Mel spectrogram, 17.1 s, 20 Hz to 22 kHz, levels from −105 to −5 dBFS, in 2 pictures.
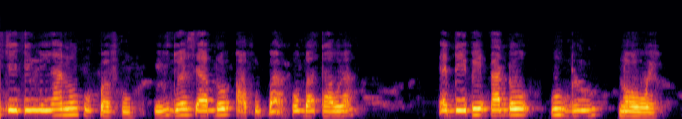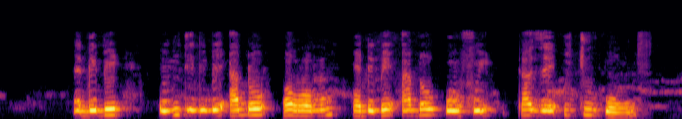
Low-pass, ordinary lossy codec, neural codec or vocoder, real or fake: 7.2 kHz; MP3, 64 kbps; codec, 16 kHz, 2 kbps, FreqCodec, larger model; fake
